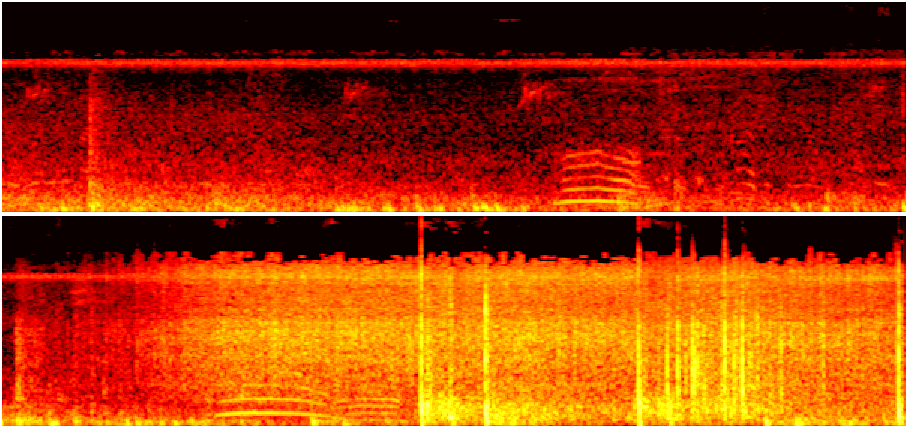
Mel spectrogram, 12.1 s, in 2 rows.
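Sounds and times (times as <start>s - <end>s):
crackling firework pops: 0.5s - 0.9s, 6.0s - 12.0s
firework bangs: 6.0s - 12.0s.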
